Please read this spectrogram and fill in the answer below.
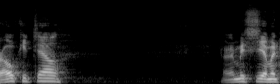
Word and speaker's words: Oukitel: smartphone oh i oh i say okie tell but it's spelled o u k i t e l i think it is yucatel or okitel let me see i'm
